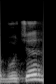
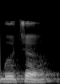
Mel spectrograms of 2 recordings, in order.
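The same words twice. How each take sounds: First: बुचर with its final र pronounced; sounded final r. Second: बुचर said "BUH-chuh", no र at the end; silent final r. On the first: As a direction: make the r at the end of बुचर heard. (बुचर के अंत में र बोलकर) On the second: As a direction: stop on "chuh", leaving out the r of बुचर. (बुचर का आख़िरी र मौन) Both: Shown as a demonstration. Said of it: "तो बुचर नहीं है".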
